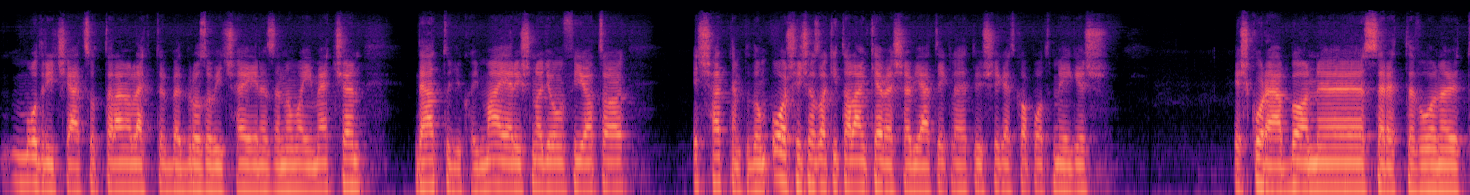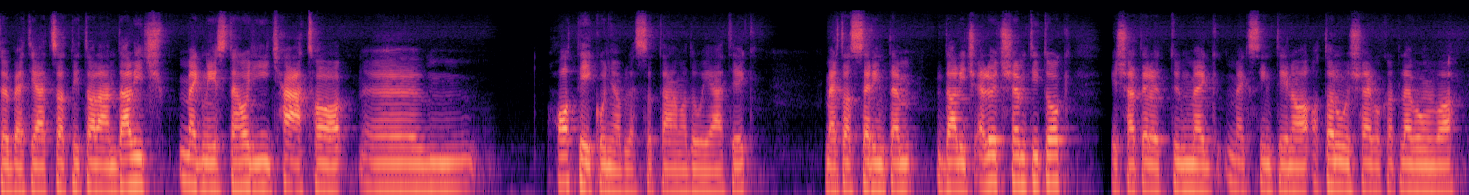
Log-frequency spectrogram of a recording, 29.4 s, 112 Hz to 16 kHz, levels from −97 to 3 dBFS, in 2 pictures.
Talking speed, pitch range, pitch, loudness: 145 wpm, 120-130 Hz, 125 Hz, -25 LUFS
